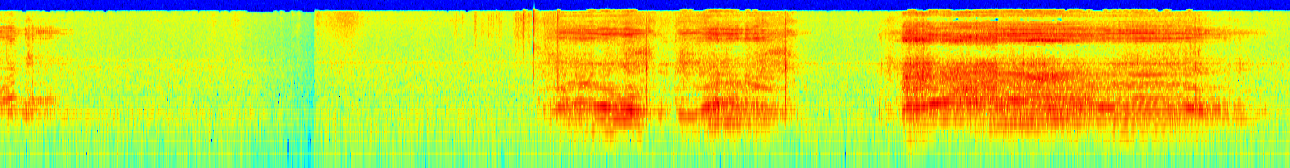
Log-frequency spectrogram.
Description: Totoro is sleeping and snoring so loud, maybe he is tired? :-)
